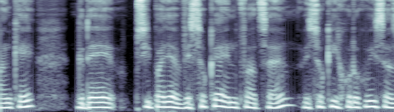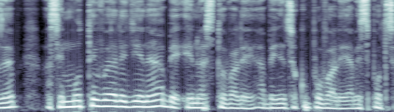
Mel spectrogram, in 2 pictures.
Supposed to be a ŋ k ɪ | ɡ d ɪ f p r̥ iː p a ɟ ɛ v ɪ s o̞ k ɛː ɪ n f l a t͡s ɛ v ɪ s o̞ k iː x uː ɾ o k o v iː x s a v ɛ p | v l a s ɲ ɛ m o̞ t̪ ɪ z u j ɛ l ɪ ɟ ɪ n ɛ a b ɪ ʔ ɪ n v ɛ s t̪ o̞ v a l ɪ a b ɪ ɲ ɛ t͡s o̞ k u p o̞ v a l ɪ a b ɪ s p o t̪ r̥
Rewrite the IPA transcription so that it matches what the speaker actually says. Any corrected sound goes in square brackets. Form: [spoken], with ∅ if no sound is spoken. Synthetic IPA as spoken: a ŋ k ɪ | ɡ d ɪ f p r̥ iː p a ɟ ɛ v ɪ s o̞ k ɛː ɪ n f l a t͡s ɛ v ɪ s o̞ k iː x [u] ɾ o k o v iː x s a [z] ɛ p | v l a s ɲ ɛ m o̞ t̪ ɪ [v] u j ɛ l ɪ ɟ ɪ n ɛ a b ɪ ʔ ɪ n v ɛ s t̪ o̞ v a l ɪ a b ɪ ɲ ɛ t͡s o̞ k u p o̞ v a l ɪ a b ɪ s p o t̪ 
